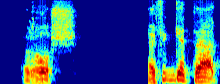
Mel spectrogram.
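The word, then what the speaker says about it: ראש: Here is a word that you know probably from the name of a holiday, Rosh.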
